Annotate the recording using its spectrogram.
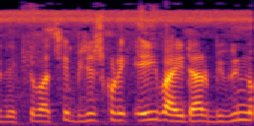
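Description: Speech only: a man talking without pause.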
